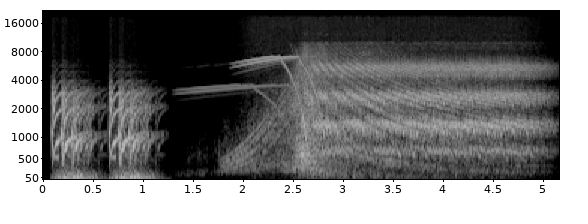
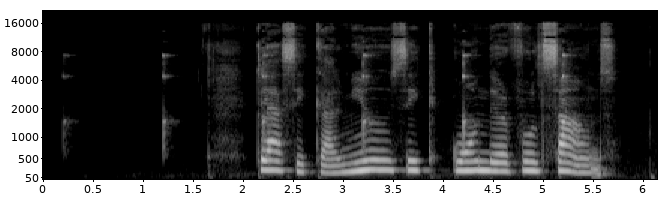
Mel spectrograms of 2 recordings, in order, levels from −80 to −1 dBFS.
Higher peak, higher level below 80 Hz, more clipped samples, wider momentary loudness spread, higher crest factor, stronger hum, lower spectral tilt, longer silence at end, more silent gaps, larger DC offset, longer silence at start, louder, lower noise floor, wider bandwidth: about the same, -10 dBFS vs -10 dBFS; first, -42 dBFS vs -68 dBFS; neither; second, 13 LU vs 19 LU; about the same, 16 dB vs 18 dB; neither; second, 0 dB/octave vs -4 dB/octave; second, 0 s vs 0.4 s; neither; neither; about the same, 0.1 s vs 0.2 s; first, -22 LUFS vs -26 LUFS; second, -46 dBFS vs -76 dBFS; first, 19.5 kHz vs 16.5 kHz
